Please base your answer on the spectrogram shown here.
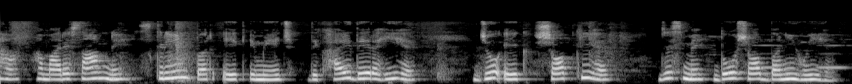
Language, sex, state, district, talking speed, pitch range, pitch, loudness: Hindi, female, Chhattisgarh, Bilaspur, 150 wpm, 230-265 Hz, 245 Hz, -13 LUFS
